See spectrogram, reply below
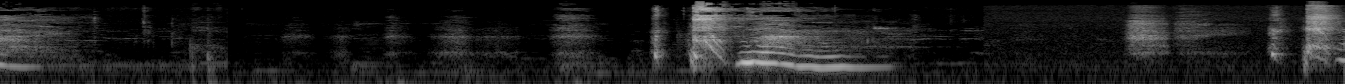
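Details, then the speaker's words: Rising gasping in-breath, then a loud explosive sneeze with a trailing voiced 'ahh' and brief further bursts, from a person who says looking at the sun makes them sneeze; sneeze. "IF I EVEN JUST LIKE LOOK AT THE SUN, I'll sneeze. I need to sneeze. Why am I always sneezing in videos?"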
